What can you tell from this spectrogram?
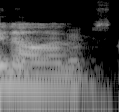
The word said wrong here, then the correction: QAnon: Did you say Kanon? I thought it was QAnon. – QAnon or whatever. QAnon, Kanon, like that. Q K. Pronounce, I don't know how much we want to go into this, but yeah.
